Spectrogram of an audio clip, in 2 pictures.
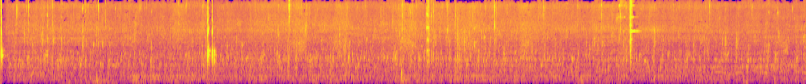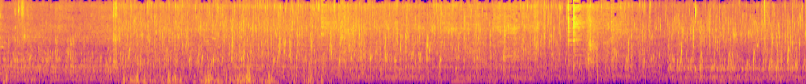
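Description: Garam masala being ground with a stone roller on a flat grinding stone (sil-nora), then water poured from a small steel bowl over the stone to wash the paste off, with a few sharp clinks.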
